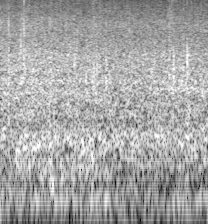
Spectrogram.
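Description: Rain falling steadily, a faint even hiss.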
